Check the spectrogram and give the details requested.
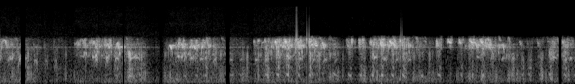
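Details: At a Black stork nest near Łódź, Poland, on the evening of 16 June 2021, the female feeds her chicks. Webcam audio carries rapid, wheezy, scratchy bursts, about one a second, and a constant thin tone behind them.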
